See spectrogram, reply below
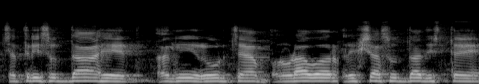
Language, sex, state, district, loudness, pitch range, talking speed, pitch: Marathi, male, Maharashtra, Chandrapur, -25 LUFS, 145-155 Hz, 125 wpm, 150 Hz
